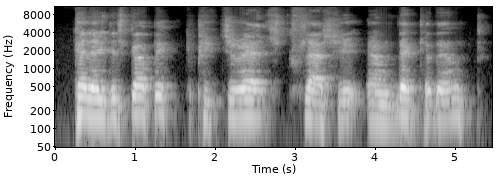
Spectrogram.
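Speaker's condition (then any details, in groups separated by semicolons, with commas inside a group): Cerebral palsy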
